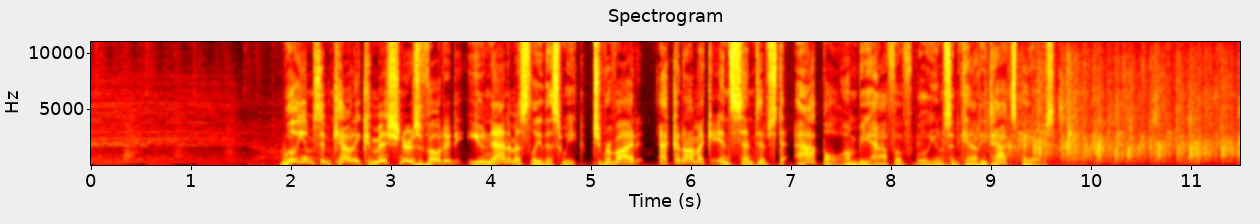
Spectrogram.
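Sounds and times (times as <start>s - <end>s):
speech: 1.9s - 10.0s
applause at a packed commissioners' court meeting after a vote: 8.7s - 11.4s.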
